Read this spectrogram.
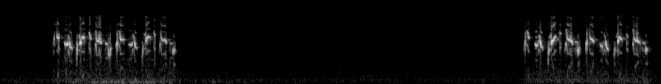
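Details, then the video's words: Iraqi bulbul singing raw Mandali-style song used for tutoring young bulbuls: a bright, fast warbled phrase of about one second, repeated after a four-second silence. "تغريد بلبل عراقي خام مندلاوي راقي ساعة كاملة التعليم افراخ البلابل"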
